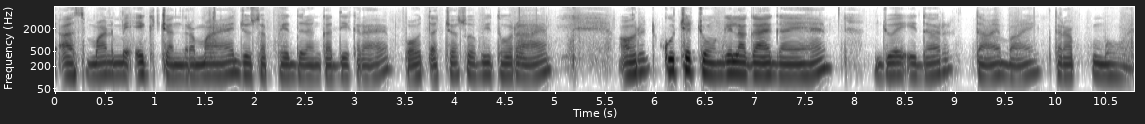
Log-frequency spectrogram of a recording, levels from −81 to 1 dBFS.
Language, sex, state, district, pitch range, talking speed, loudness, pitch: Hindi, male, Bihar, Purnia, 110-130 Hz, 165 wpm, -20 LUFS, 120 Hz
